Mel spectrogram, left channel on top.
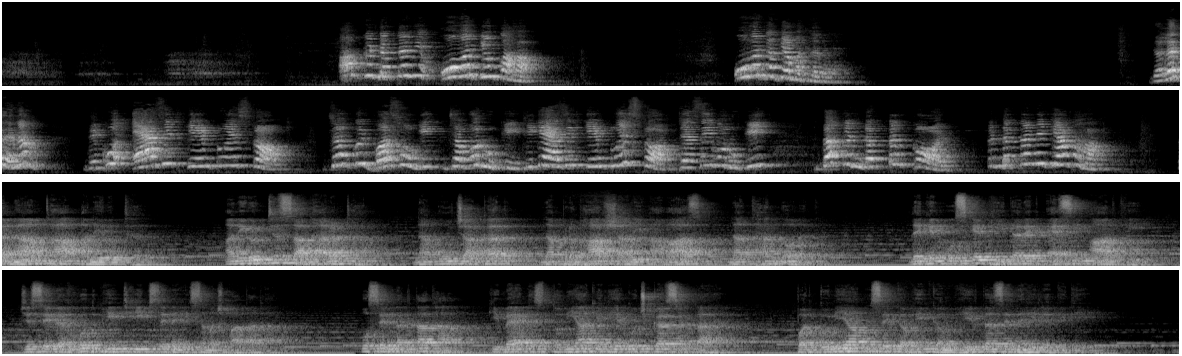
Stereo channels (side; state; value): both; different; correlation 0.00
